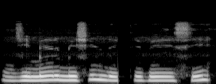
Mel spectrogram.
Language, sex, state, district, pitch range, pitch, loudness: Bengali, male, Assam, Hailakandi, 180-195 Hz, 185 Hz, -13 LUFS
